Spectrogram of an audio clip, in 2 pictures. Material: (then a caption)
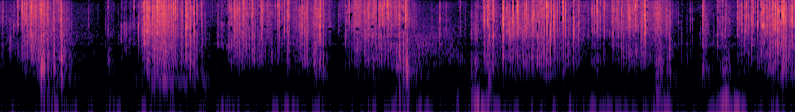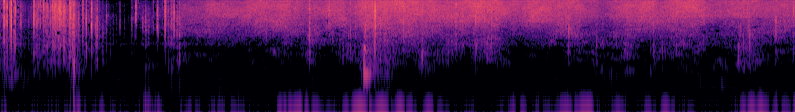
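Cardboard. Long nails tap and scratch the back of a gold cardboard chocolate box with a nutrition label, lying flat on a towel. Short, bright scratchy bursts with quick taps come in uneven bursts for the first half. They then give way to a steady, continuous high-pitched scraping hiss.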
